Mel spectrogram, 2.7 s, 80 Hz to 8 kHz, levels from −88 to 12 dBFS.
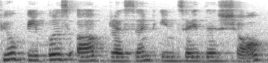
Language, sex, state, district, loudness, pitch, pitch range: English, female, Telangana, Hyderabad, -15 LUFS, 195 Hz, 185-235 Hz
